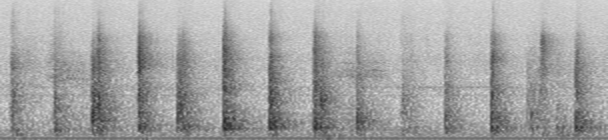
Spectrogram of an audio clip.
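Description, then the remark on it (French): Someone raps steadily on a bedroom door, about a dozen sharp knocks in an even rhythm, roughly three per second, with no voices. “Frappe à sa porte.”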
